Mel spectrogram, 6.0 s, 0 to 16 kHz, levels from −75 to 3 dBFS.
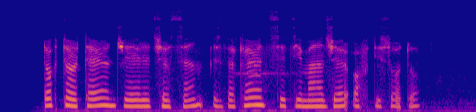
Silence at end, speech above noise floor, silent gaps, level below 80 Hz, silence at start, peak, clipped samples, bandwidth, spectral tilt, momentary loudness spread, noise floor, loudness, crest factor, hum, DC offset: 0.7 s; 27 dB; none; -54 dBFS; 0.55 s; -12 dBFS; under 0.1%; 11 kHz; -6 dB/octave; 12 LU; -55 dBFS; -28 LUFS; 16 dB; none; under 0.1%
